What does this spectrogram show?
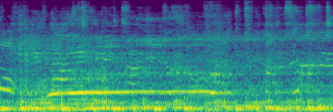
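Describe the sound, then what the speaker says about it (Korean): A large protest rally crowd in Daejeon roars a sustained cheer, with shouts and a rising whistle-like yell over dense, loud crowd noise lasting several seconds. "힘찬 함성으로 시작하겠습니다"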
